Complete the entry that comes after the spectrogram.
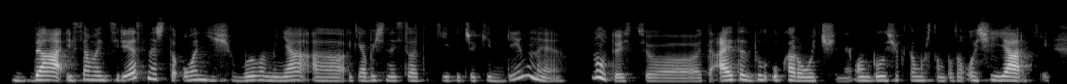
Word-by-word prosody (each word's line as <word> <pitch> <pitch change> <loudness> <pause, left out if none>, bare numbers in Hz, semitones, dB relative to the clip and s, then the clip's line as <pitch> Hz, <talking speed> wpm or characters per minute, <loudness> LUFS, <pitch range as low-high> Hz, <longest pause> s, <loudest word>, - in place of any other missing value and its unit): Да, 190 +3 +7
и 190 - -4
самое 200 +1 -2
интересное, 195 +7 0
что 250 0 -4
он 210 +3 -2
еще 190 -1 -6
был 180 +4 -2
у 200 - -3
меня 180 +2 0
а, 165 -1 -3
я 180 - -2
обычно 185 0 -5
носила 175 0 -4
такие 180 -1 -13
пиджаки 170 0 -6
длинные, 200 - -3 0.2
ну, 310 -4 +3
то 155 - -3
есть, 160 0 -7
э, - - -6
эта 150 0 -5
а 190 - +9
этот 205 -1 +2
был 210 -1 -2
укороченный. 170 -6 -1
Он 175 0 -2
был 185 +2 0
еще 190 +1 -3
к 195 - -26
тому, 180 -1 -5
что 180 0 -12
он - - -6
был 170 - -10
очень 185 +1 -1
яркий. 175 -2 +5
185 Hz, 200 wpm, -25 LUFS, 170-195 Hz, 0.2 s, а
